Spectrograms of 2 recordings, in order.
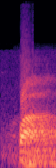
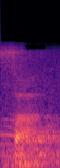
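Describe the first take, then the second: First: The sound starts with both lips closing together. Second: The sound starts with upper teeth on lower lip. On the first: The speaker calls it wrong. "bibirnya ber, berjumpa gitu kan. Pa, salah" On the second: The speaker calls it right. "gigi seri ini yang dua ini ditempelkan"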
